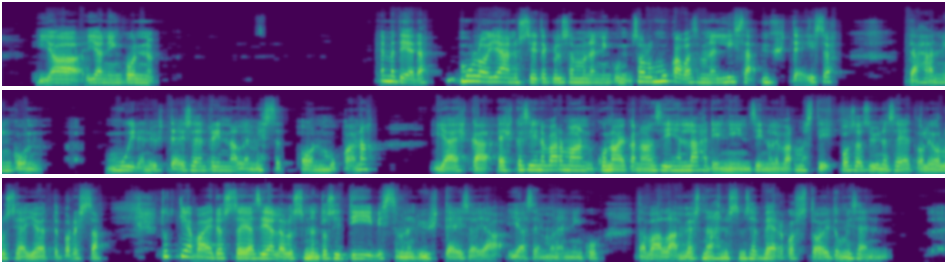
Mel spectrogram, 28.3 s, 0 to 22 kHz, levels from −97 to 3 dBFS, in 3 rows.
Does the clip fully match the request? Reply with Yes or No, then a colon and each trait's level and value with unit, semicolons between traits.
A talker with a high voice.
Yes: high, 195 Hz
